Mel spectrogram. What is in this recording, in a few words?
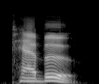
"taboo", English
